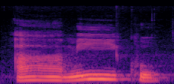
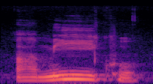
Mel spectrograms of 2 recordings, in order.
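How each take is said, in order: First: The stress is on the second-to-last syllable. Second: The same.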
